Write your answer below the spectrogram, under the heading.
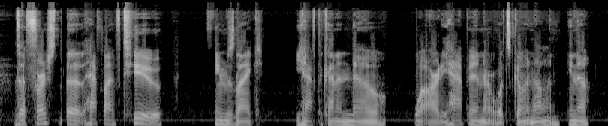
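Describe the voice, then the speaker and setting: In an ordinary speaking voice, a man talks fairly slowly at a fairly low pitch, with ordinary pitch variation and very even loudness. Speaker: content creator. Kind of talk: casual chat.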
